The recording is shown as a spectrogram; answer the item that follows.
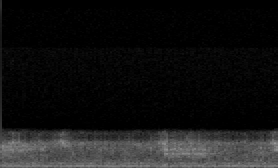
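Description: Reef aquarium equipment running: a steady low hum over an even hiss.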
